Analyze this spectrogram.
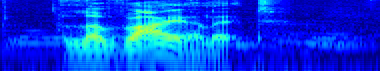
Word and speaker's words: LaViolette: I did learn over the break that I had been pronouncing the gentleman's name wrong. Number 29 is LaViolette, Lasir LaViolette. So we'll make sure we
